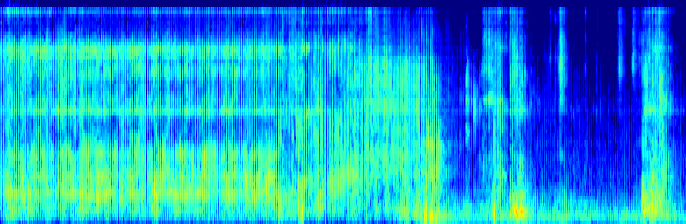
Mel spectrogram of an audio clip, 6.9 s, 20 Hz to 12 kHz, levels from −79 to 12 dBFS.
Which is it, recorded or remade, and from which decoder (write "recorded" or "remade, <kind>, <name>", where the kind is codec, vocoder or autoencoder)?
remade, vocoder, BigVGAN v2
